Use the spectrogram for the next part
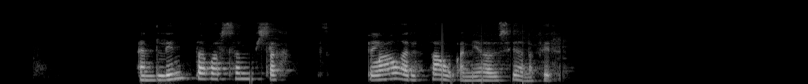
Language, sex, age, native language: Icelandic, female, 40-49, Icelandic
